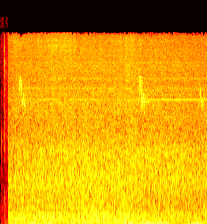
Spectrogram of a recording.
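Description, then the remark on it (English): A few brief, high bird chirps come at scattered moments in spring over a loud, steady mechanical hum from off-season construction projects in Harper's Ferry that fills the whole clip. No one speaks. “Birds are chirping beneath the hum of off-season construction projects in Harper's Ferry.”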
